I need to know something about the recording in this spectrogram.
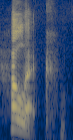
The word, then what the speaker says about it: Helck: the Night, Eternal 831, and Helek, which is spelled Helck.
